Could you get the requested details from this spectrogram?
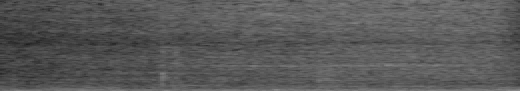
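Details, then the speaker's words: Cheap used Ferrari with large coolant puddle, overheating: steady loud hiss over low engine rumble as steam vents from the front of the engine; coolant leak, overheating. "pop the hood the steaming sound does not sound great it's just venting from somewhere in front of the engine"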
